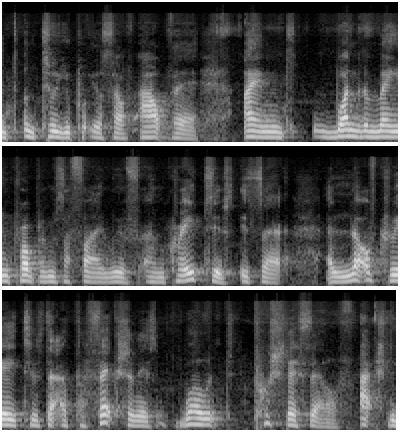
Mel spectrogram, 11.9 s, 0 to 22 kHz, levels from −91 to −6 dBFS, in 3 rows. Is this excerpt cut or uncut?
cut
